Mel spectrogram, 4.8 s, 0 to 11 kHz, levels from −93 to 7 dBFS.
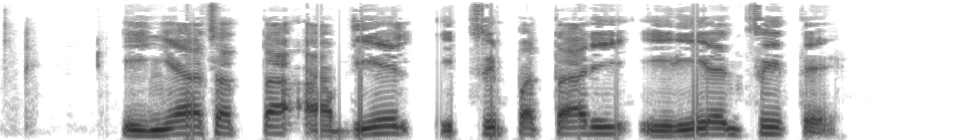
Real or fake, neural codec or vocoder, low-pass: real; none; 9.9 kHz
